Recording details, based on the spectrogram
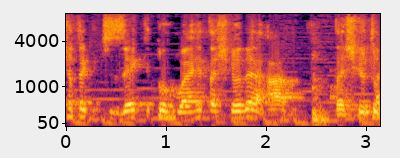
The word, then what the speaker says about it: Turbo R: Turbo R, como diz no manual. – Turbo é. R. É, é o, que o manual diz a pronúncia certa em japonês.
